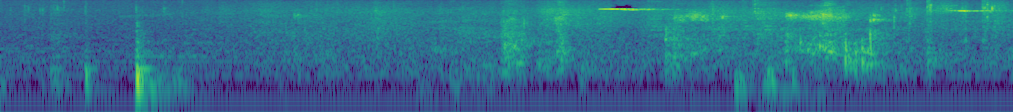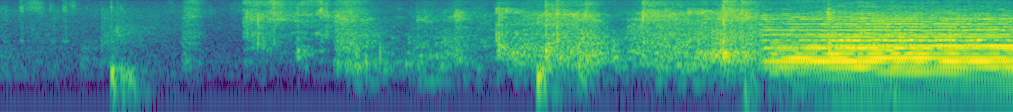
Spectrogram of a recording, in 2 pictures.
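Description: An audience getting to its feet: scattered thumps of seats and low shuffling and rustling. About nine seconds in, bowed-string music starts loudly, opening the national anthem.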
